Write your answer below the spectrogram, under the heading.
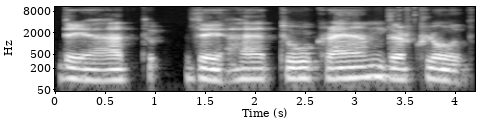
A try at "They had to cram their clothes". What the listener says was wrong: don't try to pronounce the th in that word. It's just close, like close the door. It sounds exactly the same.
